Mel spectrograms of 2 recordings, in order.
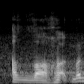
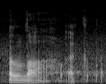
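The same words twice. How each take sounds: First: It is said loudly, projected outward. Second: It is said quietly, just above a murmur. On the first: Other people are meant to hear it. "Bukan telinganya orang ... nggak usah ya" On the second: Only the speaker needs to hear it. "minimal terdengar oleh telinga"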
